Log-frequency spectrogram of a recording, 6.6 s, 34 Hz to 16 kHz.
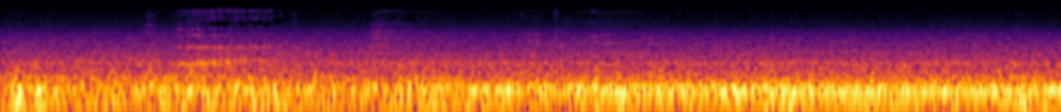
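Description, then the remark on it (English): Steady low road rumble inside a moving car on a straight four-mile stretch of road, a continuous loud drone with a few faint higher rattles near the start and no voices. “Oh, trust me, if like I was by myself and we were in Wisconsin, I would be doing 70 right now.”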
